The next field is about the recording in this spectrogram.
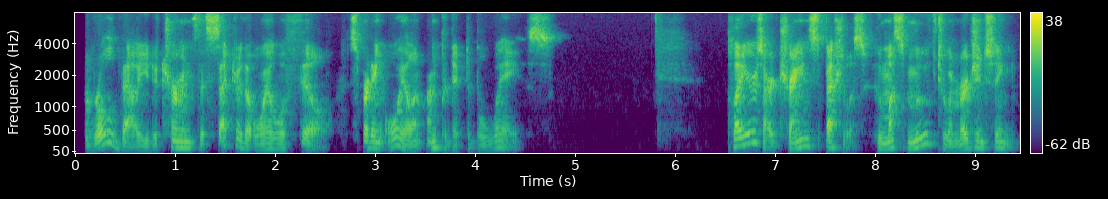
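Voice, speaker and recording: A man performing a dramatic, suspenseful trailer narration for a board game, with deliberate phrasing. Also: medium pitch, slightly rough. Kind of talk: dramatic scripted promo narration.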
